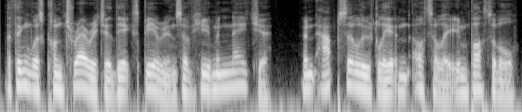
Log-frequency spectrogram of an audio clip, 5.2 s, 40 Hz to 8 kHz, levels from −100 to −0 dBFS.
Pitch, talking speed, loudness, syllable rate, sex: 105 Hz, 170 wpm, -17 LUFS, 6.7 syllables/s, male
